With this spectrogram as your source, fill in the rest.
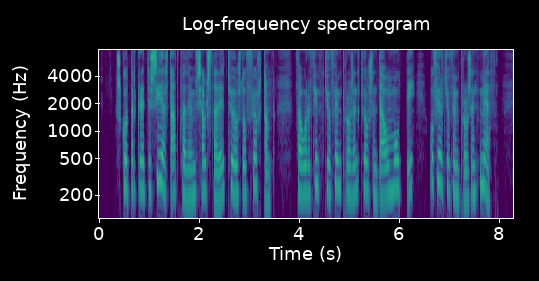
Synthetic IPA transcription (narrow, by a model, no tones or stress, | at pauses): skɔːt̪aɾkɾeːjt̪ʏ̥siːðast̪aːðkʰvaːðʏʏmsjawlst̪aːjðɪt̪ʰvʏːɣʏst̪ɔfjowr̥t̪an | θawvɔɾʏfɪm̥t̪ʰiɔfɪmːpʰɾowsɛnt̪̚cʰowsɪnt̪aawmoːwt̪ɪ | ɔɣfjœɾʏt̪ʰiɔfɪmpʰɾowsɛn̥t̪mɛθ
